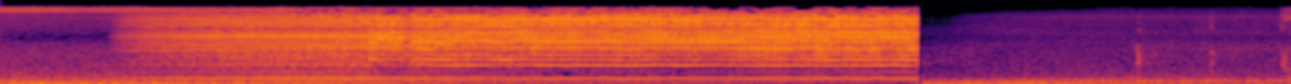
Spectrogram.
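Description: Handheld rotary tool with a conical grinding stone running at speed: a steady high whine that builds over the first couple of seconds, holds, and then cuts off abruptly about four and a half seconds in.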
